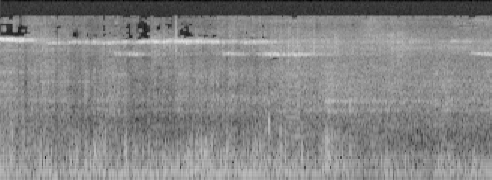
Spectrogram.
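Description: Passenger train running slowly, heard from on board: a steady low rumble of wheels on the rails with a few faint knocks, easing a little about three seconds in.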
